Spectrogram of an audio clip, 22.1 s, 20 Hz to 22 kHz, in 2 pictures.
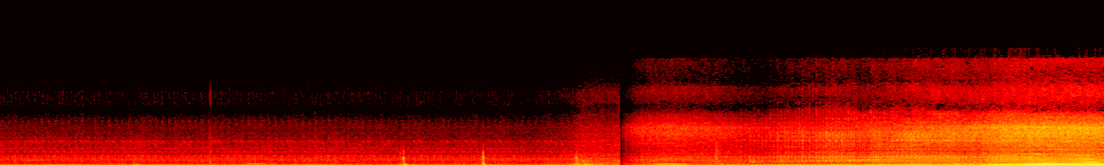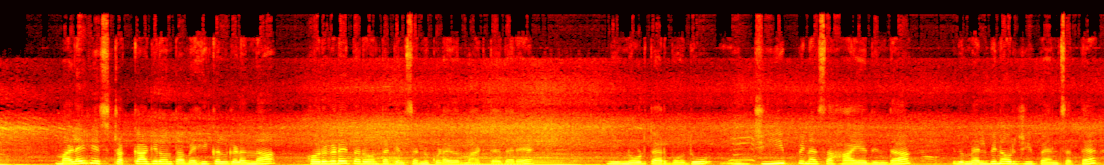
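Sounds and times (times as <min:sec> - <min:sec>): vehicle engine revving: 0:06.0 - 0:22.0
hiss: 0:13.8 - 0:17.4.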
